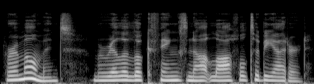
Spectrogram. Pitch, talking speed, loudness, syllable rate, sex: 185 Hz, 210 wpm, -16 LUFS, 6.1 syllables/s, female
